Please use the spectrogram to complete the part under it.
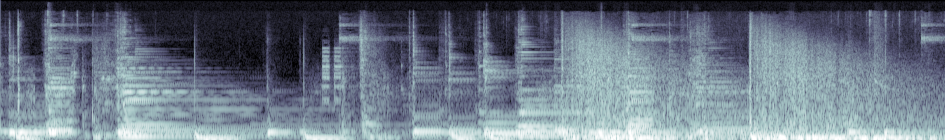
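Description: Mortar rounds firing in a strategy video game, a run of sharp percussive booms at an irregular pace, packed together in the second half over layered music-like tones.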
